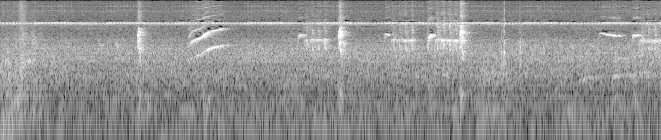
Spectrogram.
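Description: Violaceous euphonia giving a loose string of high chirps, rising slurred whistles and sharp ticks, scattered irregularly over a steady thin high insect-like whine.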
